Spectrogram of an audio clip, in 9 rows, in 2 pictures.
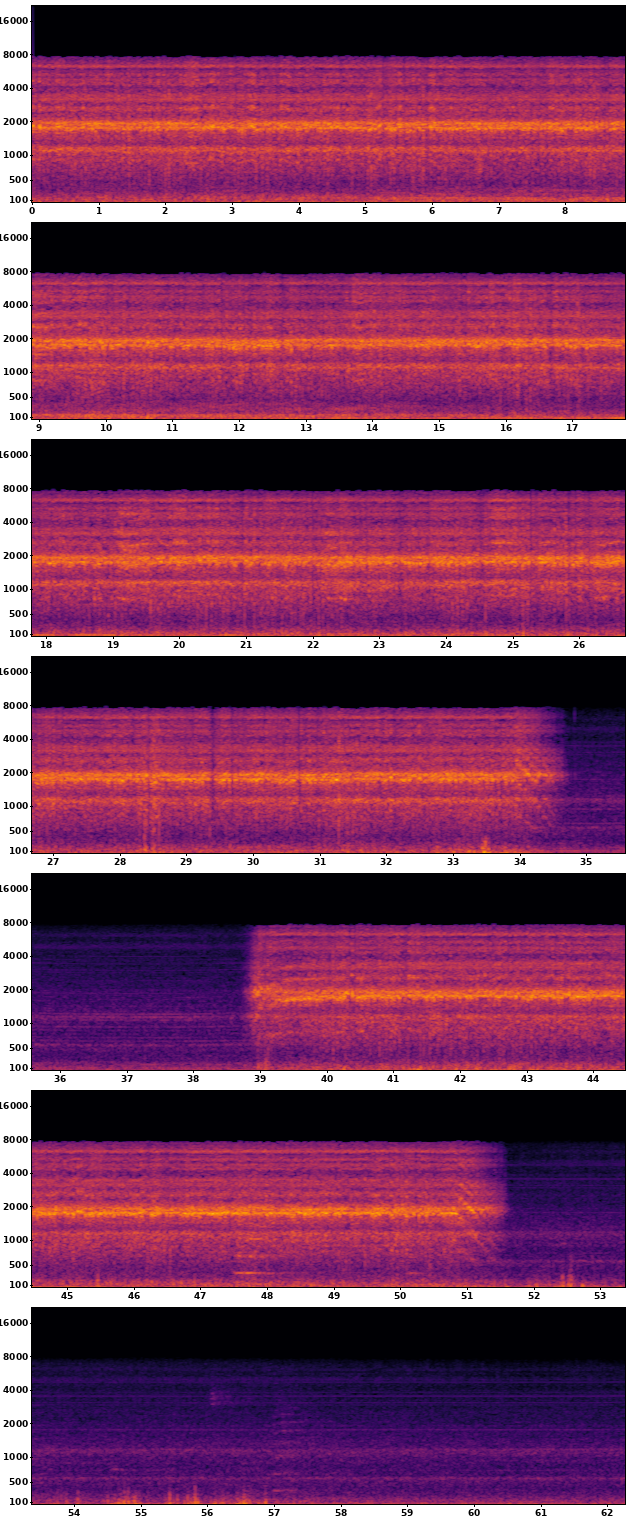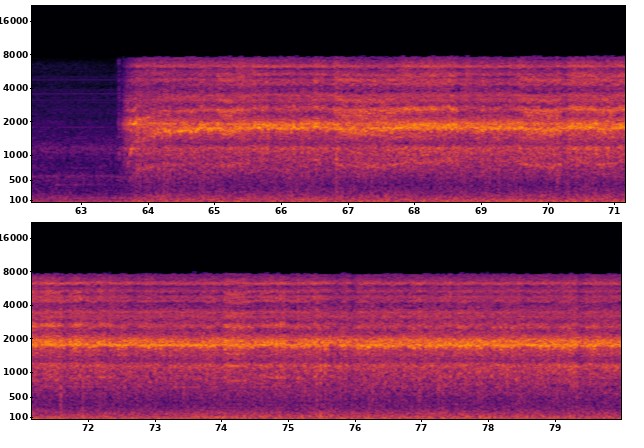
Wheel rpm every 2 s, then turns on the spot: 230, 230, 230, 240, 230, 230, 230, 230, 230, 230, 230, 230, 240, 230, 230, 230, 230, 50, 0, 70, 230, 230, 240, 230, 230, 160, 0, 0, 0, 0, 0, 10, 200, 230, 230, 230, 240, 230, 230, 230.
none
